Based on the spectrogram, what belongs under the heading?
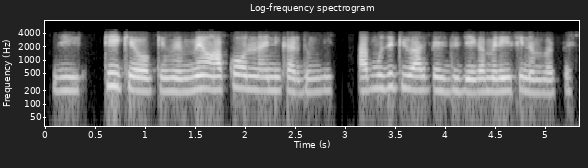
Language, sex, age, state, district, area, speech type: Hindi, female, 60+, Madhya Pradesh, Bhopal, urban, conversation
